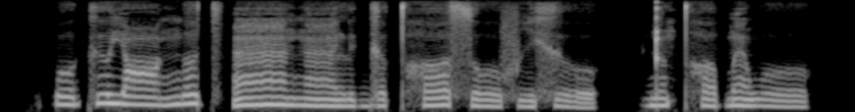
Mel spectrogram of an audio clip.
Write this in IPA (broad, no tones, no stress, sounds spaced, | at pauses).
k͡p ʊː kʲ ʊ j ɑː ŋ ə t͡sʼ æ̃ː ŋ æ̃ː lʲ ə ɡʲ ʌ t̪ʰ ʌ s ʊː f i xʲ ʊː | ɖ ə̃ t̪ʰ ʌ ɓ ɛ̃ w ʊː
